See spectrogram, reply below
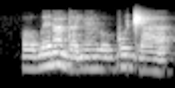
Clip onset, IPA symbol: ɔ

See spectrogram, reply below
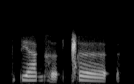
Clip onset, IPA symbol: pʲ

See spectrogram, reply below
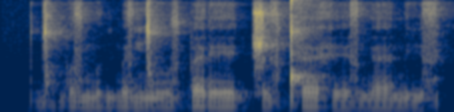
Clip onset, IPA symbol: ɡ͡ǀ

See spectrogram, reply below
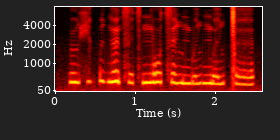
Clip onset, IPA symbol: ʉ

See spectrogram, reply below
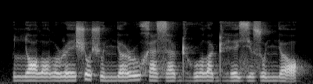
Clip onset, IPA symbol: ʎ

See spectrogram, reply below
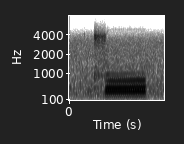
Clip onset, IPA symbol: d͡z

